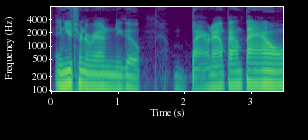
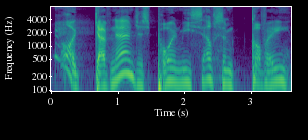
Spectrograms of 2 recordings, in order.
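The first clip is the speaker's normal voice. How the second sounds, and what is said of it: Mock Cockney accent impression. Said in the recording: “That's my Dick Van Dyke impression.”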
